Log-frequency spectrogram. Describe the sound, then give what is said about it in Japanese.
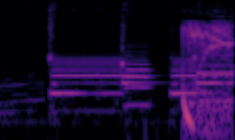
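A sound effect of a New Year's Eve temple bell (joya no kane): three loud bell strikes in quick succession, each ringing with bright sustained overtones; the third is swamped by a harsh noisy crash with a sweeping tone. No talking. “試しに、鐘を落としてみてはいかがですか？”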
